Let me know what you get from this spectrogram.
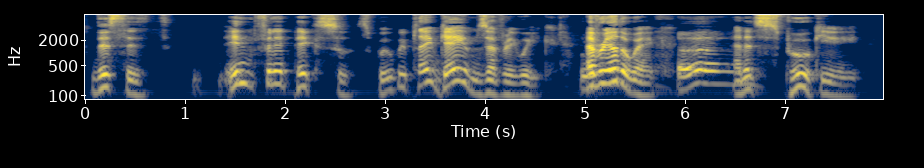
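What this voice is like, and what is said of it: Spooky Dracula character voice. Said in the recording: “a shitty Dracula voice ... in a Dracula voice”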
